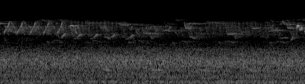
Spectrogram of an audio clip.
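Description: Eurasian wren song: a fast, high, tinkling run of rapid trilled notes, thin and somewhat distant over a steady outdoor hiss.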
